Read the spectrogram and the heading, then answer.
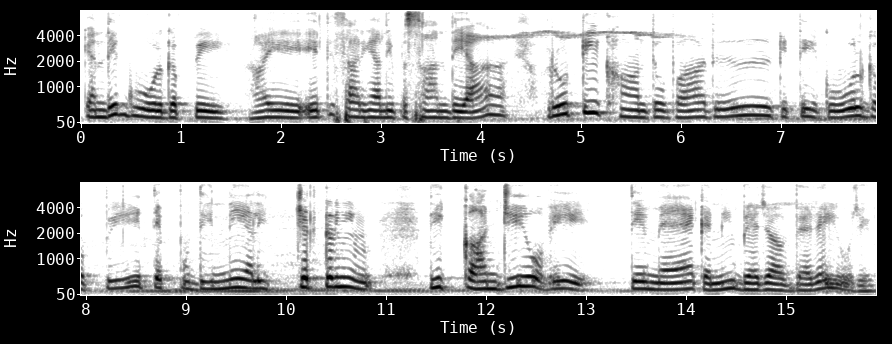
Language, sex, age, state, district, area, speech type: Punjabi, female, 45-60, Punjab, Amritsar, urban, spontaneous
